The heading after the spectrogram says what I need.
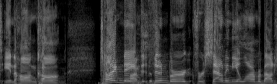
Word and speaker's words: Thunberg: How do you pronounce her name? Greta Thunberg. Thunberg is the person of the year.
